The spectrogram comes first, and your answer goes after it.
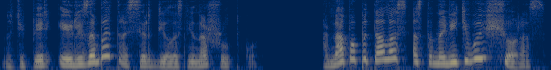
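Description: A woman narrating an audiobook in an expressive storytelling manner. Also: mid-range voice, a little fast, no echo, clean studio sound.

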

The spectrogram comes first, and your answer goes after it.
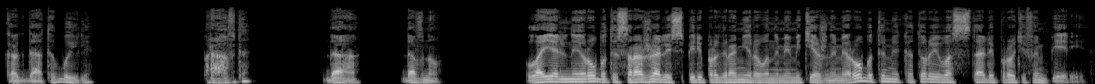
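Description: A man's voice: lowish voice, no echo. A man doing a sly, sardonic fox. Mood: calm. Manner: dry, sardonic, unhurried. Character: sly ironic adult male fox. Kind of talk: audiobook reading.

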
